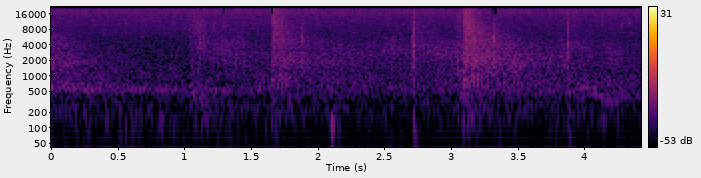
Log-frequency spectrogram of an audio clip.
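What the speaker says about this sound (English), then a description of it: "I don't know what they're shooting" Several distant gunshots crack across an Appalachian holler: sparse, faint pops spaced a second or so apart over a low, steady outdoor hum.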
